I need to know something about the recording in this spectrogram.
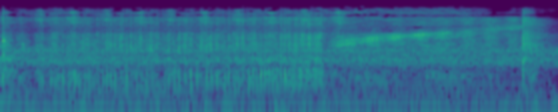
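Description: Cartoon sound effects heard through a screen's speaker: a fast buzzing rattle for about two and a half seconds, then a rising whistle-like sweep until near the end.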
